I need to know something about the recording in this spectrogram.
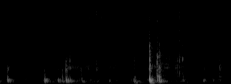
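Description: A few faint keystrokes on a computer keyboard: a short cluster about half a second in, then two more near the end.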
